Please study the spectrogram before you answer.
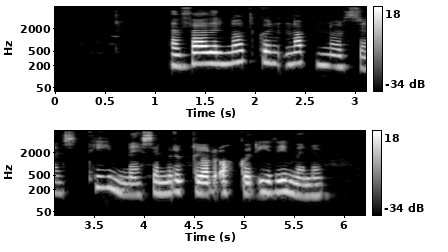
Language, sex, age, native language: Icelandic, female, 30-39, Icelandic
